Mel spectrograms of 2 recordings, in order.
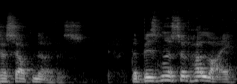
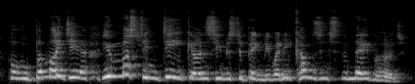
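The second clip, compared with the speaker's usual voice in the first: much higher and louder, whining; exasperated Mrs Bennet; 12 semitones higher, 11 dB louder than usual. Acted. Wife complaining to her tiresome husband, high and whining. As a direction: scold him shrilly.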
